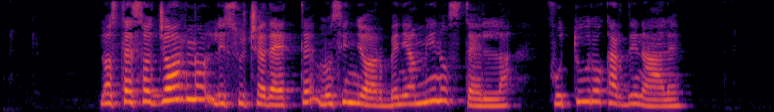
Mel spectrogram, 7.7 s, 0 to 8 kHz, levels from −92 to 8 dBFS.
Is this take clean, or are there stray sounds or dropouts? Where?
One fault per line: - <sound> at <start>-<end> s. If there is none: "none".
none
